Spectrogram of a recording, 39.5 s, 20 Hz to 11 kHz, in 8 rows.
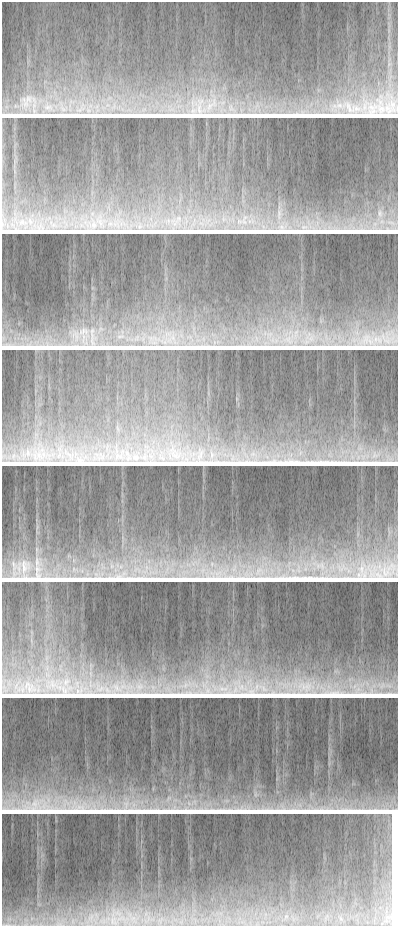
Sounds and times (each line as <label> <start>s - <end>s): Burping Water under a small cave 14.8s - 21.7s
